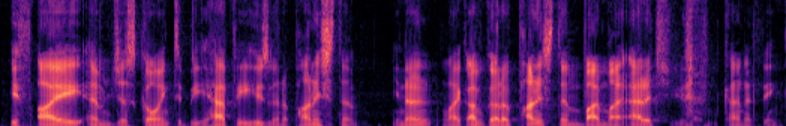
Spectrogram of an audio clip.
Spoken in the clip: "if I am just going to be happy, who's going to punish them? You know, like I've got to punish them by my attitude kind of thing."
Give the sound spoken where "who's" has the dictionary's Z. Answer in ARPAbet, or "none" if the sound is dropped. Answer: Z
